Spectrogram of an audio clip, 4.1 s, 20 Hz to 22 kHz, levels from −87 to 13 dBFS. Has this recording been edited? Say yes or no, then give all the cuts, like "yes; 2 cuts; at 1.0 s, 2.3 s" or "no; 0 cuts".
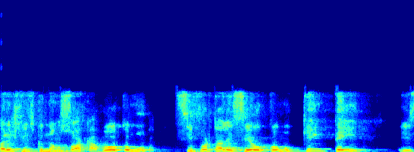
no; 0 cuts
